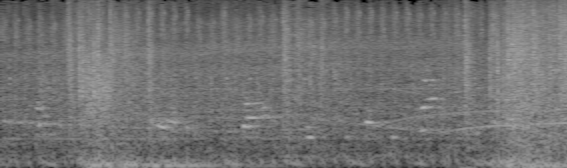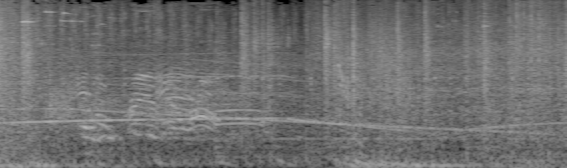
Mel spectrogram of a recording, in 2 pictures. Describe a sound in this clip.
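Explosions boom in loud bursts.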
